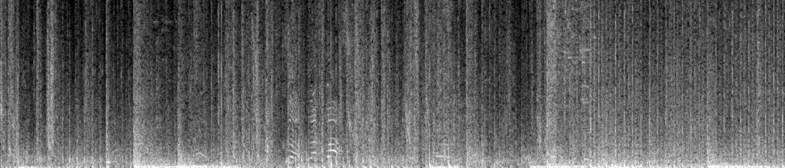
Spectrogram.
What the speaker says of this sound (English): I think both sides are probably under pretty heavy fire.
